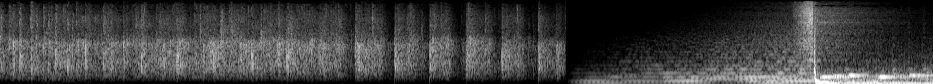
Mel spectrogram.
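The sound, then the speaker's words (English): A church audience claps their hands in dense, sustained applause for several seconds, then it cuts off and a swelling electronic tone with a sharp upward sweep takes over. “Clap your hands now.”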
